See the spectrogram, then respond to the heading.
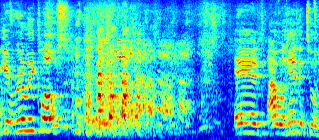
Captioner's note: laughter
